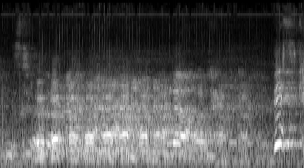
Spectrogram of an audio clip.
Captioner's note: laughter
